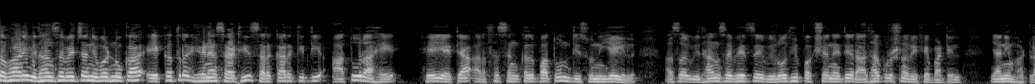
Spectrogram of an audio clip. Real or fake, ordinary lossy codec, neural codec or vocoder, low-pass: real; none; none; 7.2 kHz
